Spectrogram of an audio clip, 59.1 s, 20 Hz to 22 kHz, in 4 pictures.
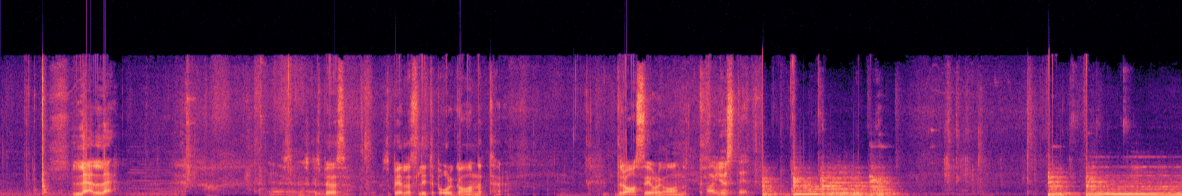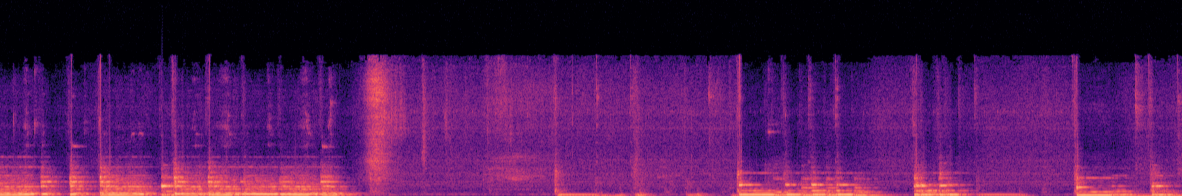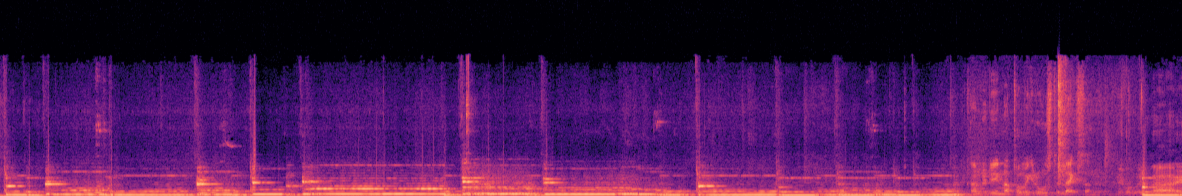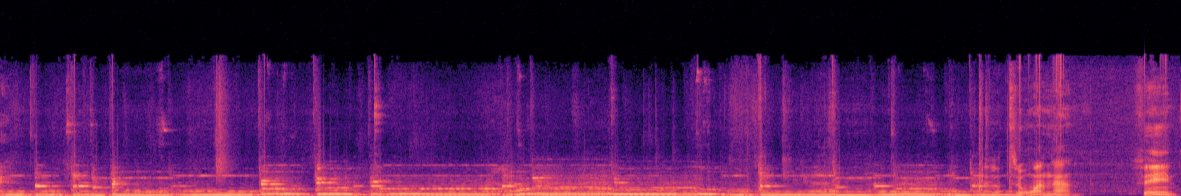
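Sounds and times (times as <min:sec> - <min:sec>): organ chords: 0:00.0 - 0:03.0, 0:09.5 - 0:19.6, 0:21.7 - 0:41.8, 0:43.8 - 0:57.9.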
